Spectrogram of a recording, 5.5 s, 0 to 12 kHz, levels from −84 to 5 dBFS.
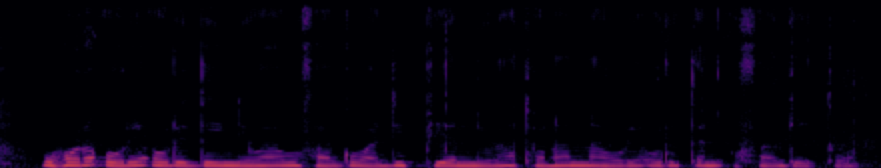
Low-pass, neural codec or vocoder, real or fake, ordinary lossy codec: none; none; real; none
